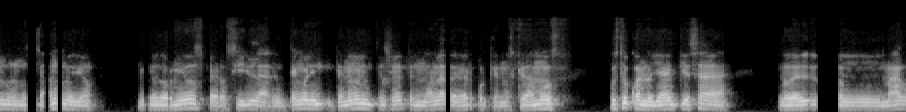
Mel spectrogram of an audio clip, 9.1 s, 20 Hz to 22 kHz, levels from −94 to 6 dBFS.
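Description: Digital broadcast dropout at 0.26–0.65 s, 4.44–4.54 s and 8.15–8.44 s: the receiver lost valid frames and muted, fading out over 20 ms. The first has scattered holes totalling 171 ms, the second 43 ms, the last 213 ms, with that sound simply gone.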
